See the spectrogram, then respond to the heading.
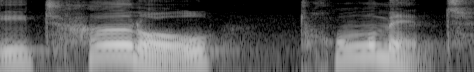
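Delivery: each word drawn out deliberately, slow and hushed. The speaker repeats a phrase for emphasis, said slowly. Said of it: "I say it slowly".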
